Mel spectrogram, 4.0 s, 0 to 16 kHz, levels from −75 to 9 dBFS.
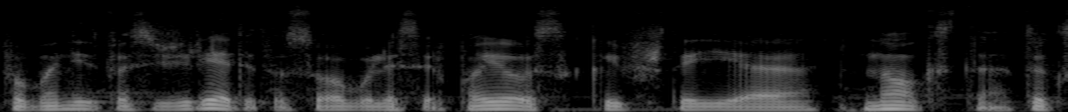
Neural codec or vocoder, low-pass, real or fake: none; 14.4 kHz; real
